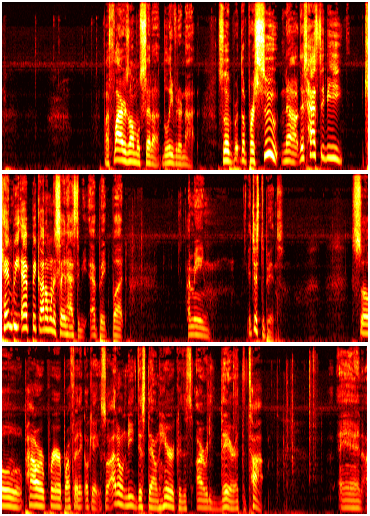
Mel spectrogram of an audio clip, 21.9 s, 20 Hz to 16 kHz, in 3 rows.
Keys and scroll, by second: 6.1 ctrl+t, 13.7 t, 20.3 ctrl+Return.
